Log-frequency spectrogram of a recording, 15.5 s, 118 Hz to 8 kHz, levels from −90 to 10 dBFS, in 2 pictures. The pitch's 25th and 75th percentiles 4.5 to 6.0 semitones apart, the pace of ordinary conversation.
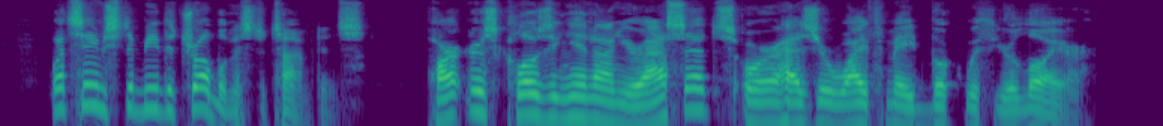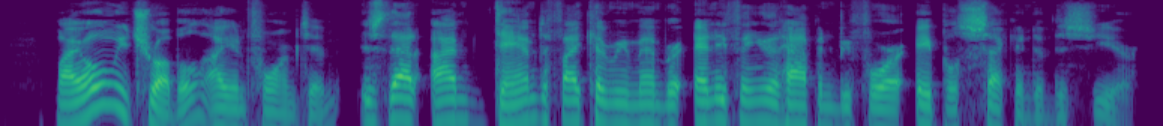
Yes: average, 5.2 semitones; average, 180 wpm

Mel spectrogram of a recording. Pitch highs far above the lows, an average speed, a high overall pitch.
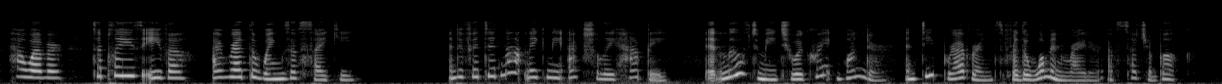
Yes: wide, 6.9 semitones; average, 175 wpm; very high, 290 Hz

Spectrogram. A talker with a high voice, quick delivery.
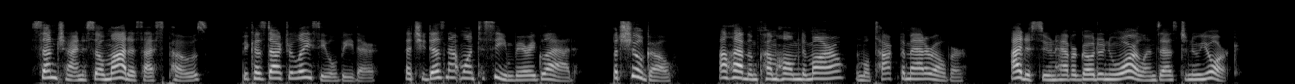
Yes: high, 240 Hz; fast, 225 wpm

